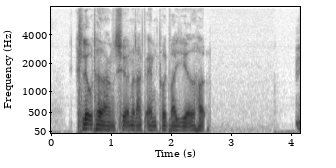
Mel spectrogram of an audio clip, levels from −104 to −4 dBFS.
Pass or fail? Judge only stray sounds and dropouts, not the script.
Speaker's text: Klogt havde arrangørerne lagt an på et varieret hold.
pass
